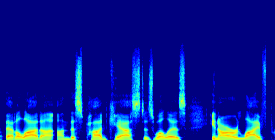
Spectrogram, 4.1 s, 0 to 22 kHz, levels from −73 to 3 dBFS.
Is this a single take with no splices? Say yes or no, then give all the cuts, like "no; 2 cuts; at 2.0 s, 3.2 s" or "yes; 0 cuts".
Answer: yes; 0 cuts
